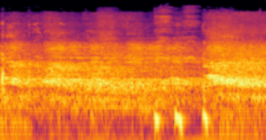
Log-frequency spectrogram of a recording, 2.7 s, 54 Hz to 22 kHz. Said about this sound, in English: It's very simply a choir with 30 guys that don't sing a note. Instead of that, they shout and bellow and scream and cry and do everything that one can do with a loud voice.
